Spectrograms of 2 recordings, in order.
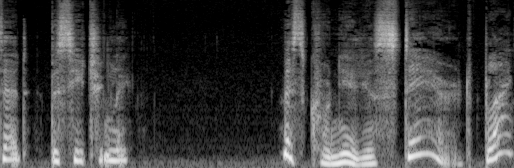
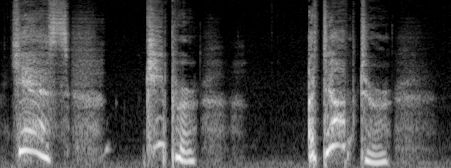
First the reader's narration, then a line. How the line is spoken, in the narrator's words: said Una eagerly, gaining courage now that the ice was broken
